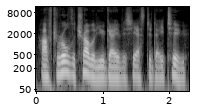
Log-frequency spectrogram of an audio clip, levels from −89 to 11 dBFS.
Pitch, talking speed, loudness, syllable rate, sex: 120 Hz, 235 wpm, -19 LUFS, 6.2 syllables/s, male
